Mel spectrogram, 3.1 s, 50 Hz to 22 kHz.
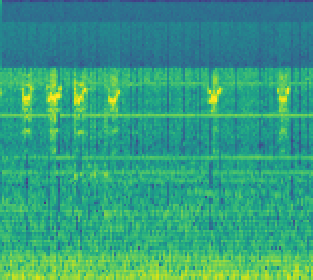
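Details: Japanese tit, morning of 20 March 2022, at a nest box where a female visited the male three times, with some fighting: thin, high chirps, about six quick notes scattered unevenly over three seconds, over a low rumble.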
